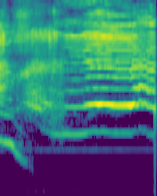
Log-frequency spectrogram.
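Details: Infant boy crying, apparently wanting to be held by his mother: a short fussy cry rising into a steady wail; ordinary crying.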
